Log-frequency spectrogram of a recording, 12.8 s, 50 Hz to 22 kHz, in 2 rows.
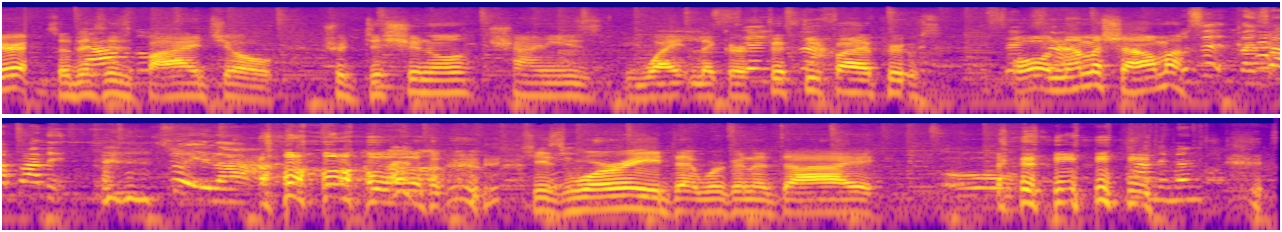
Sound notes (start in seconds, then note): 6.8 laughs; 11.9 laughs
